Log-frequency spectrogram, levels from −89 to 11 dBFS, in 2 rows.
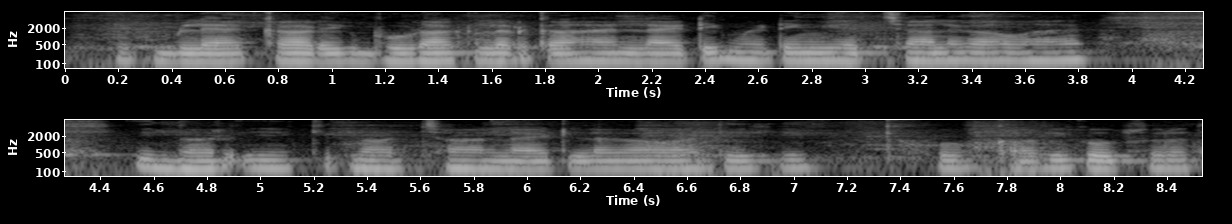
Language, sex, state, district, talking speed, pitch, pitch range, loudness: Hindi, male, Bihar, Supaul, 155 wpm, 125 Hz, 125-130 Hz, -29 LUFS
